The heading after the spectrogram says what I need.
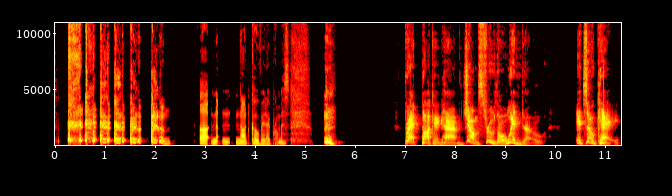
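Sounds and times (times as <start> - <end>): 
harsh raspy coughs: 0.1 - 2.3, 5.4 - 5.7
speech: 2.2 - 5.6, 7.3 - 9.8, 10.4 - 11.3.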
